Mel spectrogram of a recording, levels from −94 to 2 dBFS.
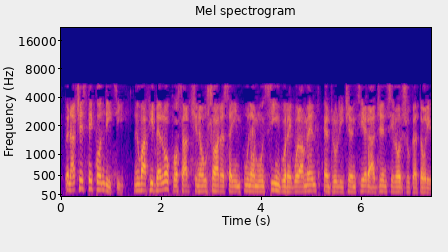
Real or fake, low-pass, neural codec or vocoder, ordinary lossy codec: fake; 5.4 kHz; codec, 24 kHz, 3 kbps, HILCodec; MP3, 24 kbps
